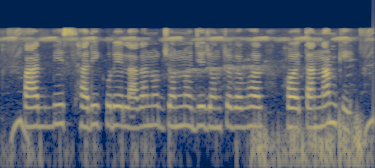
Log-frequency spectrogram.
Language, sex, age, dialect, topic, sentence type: Bengali, female, 31-35, Northern/Varendri, agriculture, question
